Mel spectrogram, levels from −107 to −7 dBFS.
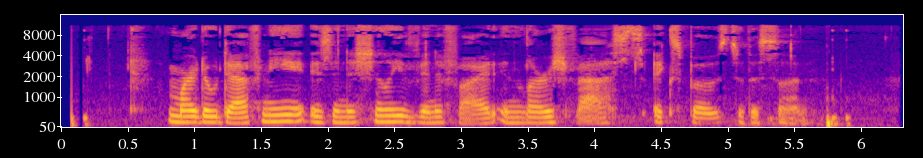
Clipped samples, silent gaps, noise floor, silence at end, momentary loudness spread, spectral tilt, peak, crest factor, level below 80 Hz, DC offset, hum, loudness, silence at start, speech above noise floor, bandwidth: under 0.1%; none; -44 dBFS; 0.4 s; 12 LU; -4.5 dB/octave; -4 dBFS; 20 dB; -54 dBFS; under 0.1%; none; -24 LUFS; 0.05 s; 21 dB; 11.5 kHz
